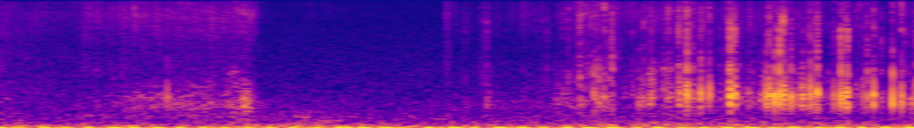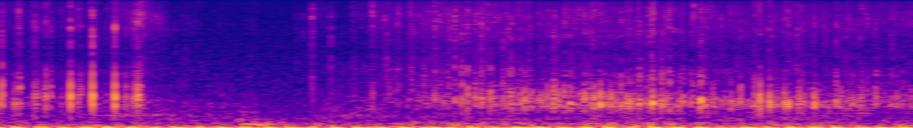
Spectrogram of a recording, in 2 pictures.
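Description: Long nails scratch and tap across the pink sequin fabric cover of a notebook, flipping the sequin scales. The result is dense, bright, crinkly crackling that comes in bursts, with two short quieter pauses in between.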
